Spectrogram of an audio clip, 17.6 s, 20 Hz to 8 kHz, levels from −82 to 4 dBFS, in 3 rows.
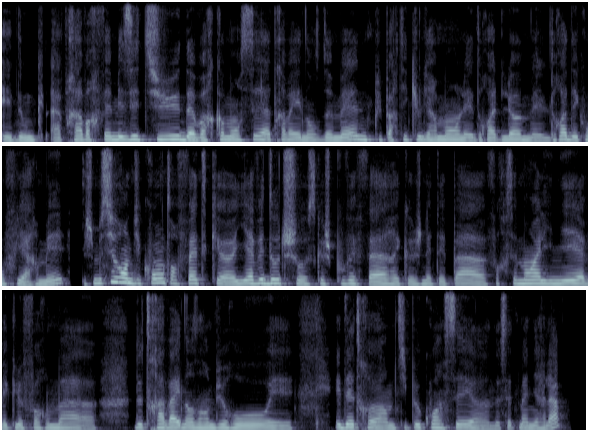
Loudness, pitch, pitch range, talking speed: -27 LUFS, 180 Hz, 175-195 Hz, 230 wpm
